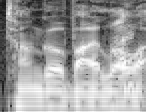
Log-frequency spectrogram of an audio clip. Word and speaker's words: Tagovailoa: or the fact that you finally attempted to pronounce his last name of Tagovailoa and got it right.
